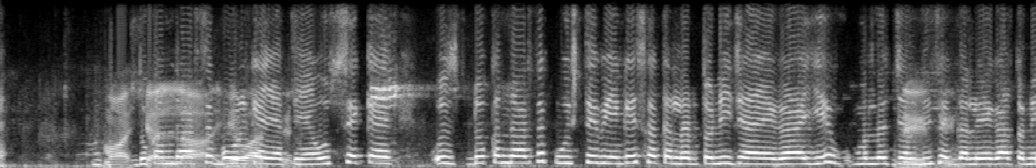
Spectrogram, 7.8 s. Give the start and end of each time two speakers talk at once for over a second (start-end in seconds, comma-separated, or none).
1.1-2.4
